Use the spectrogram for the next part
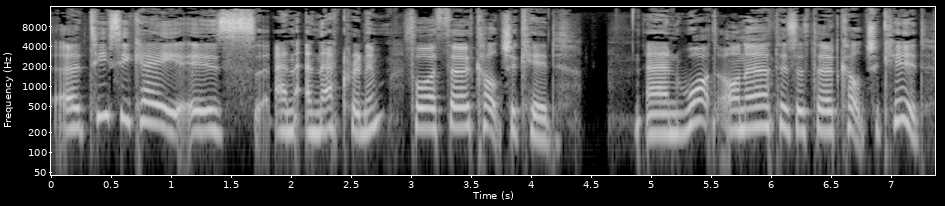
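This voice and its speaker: Woman guest expert, methodical and calm, dry close recording. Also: a little high, measured pace, no room sound. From Tanzania. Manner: calm, methodical, defines terms step by step. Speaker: guest expert on third culture kids. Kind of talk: measured explanatory interview answers.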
